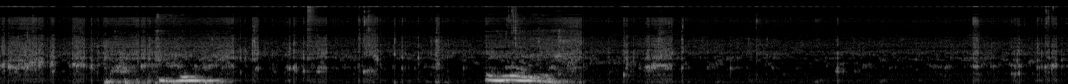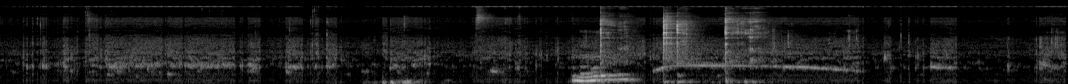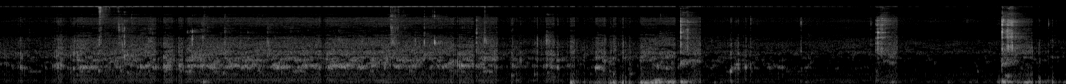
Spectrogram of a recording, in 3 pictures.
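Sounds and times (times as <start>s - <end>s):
metal spoon scraping glass plate: 16.7s - 18.6s, 31.4s - 31.7s
chewing: 21.0s - 28.9s.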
